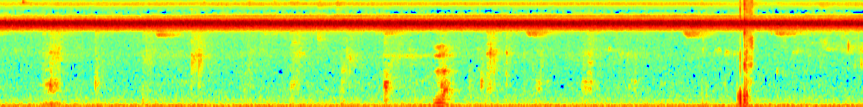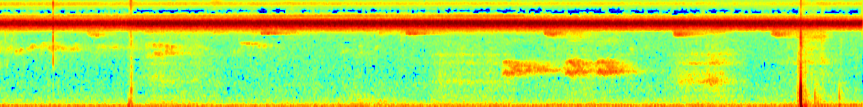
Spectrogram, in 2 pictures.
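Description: Steady high-pitched chorus of insects in summer woods, unbroken throughout. A few faint calls come in late, and there are a couple of sharp clicks, one near the end.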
